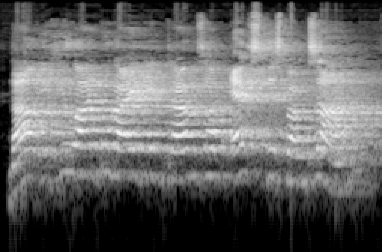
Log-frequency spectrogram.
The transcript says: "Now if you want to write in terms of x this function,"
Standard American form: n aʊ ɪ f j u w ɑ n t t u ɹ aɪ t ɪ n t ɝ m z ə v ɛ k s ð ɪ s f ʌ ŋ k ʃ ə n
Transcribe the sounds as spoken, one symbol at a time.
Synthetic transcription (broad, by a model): n aʊ ɪ f j u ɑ t t u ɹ aɪ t ɪ n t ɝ m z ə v ɛ k s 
